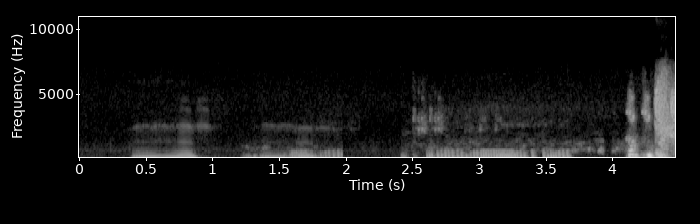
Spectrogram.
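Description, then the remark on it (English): A quick, loud sneeze bursts out at the very end, following a few seconds of murmured talking and a stretch of breathy, noisy sound. “Bless you.”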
